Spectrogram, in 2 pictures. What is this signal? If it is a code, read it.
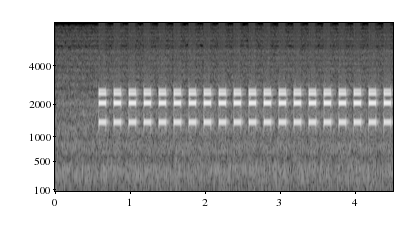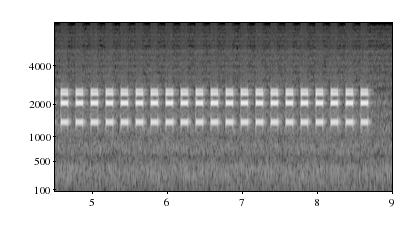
Telephone call progress tone (North American plan), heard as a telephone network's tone, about 1400, 2050, 2450, 2600 Hz, 0.1 s on and 0.1 s off. Off-hook warning tone.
